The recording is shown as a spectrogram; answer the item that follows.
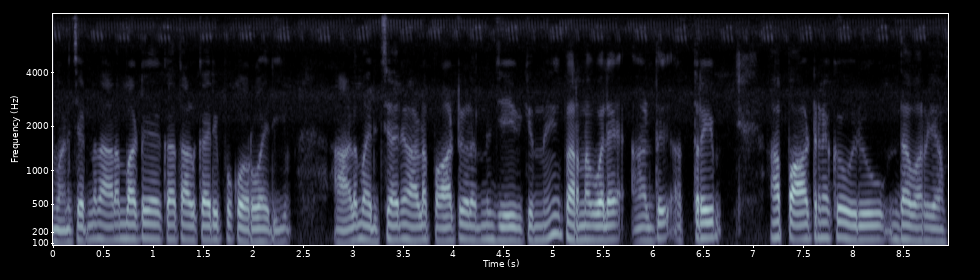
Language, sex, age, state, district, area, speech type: Malayalam, male, 18-30, Kerala, Palakkad, rural, spontaneous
